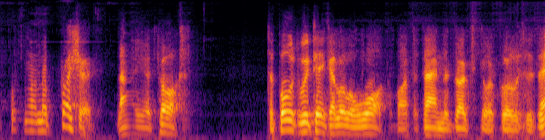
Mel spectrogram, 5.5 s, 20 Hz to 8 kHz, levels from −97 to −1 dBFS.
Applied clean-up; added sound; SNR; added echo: neural mask model DeepFilterNet 3.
